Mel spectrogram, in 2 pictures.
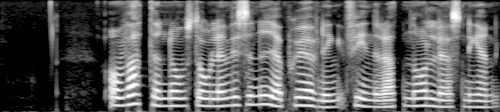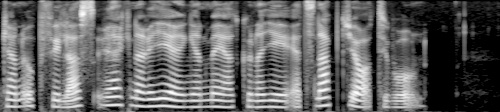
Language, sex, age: Swedish, female, 31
